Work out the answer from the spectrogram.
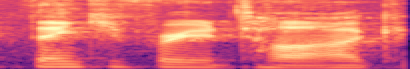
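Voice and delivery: ordinary talk, nothing marked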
